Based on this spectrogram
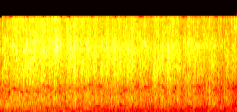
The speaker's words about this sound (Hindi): अभी तो ताली बजाओ ना।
